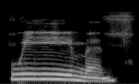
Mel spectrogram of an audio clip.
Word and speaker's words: women: A gente só troca a letrinha aqui no final, porém até mesmo o começo muda a pronúncia. Woman, women.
